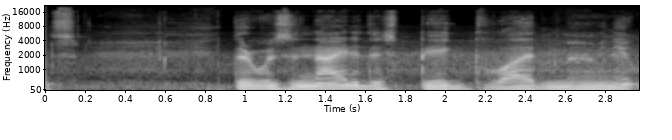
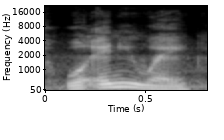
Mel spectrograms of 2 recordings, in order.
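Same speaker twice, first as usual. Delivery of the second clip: ordinary delivery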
